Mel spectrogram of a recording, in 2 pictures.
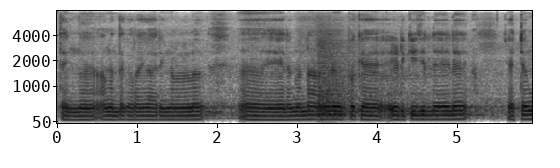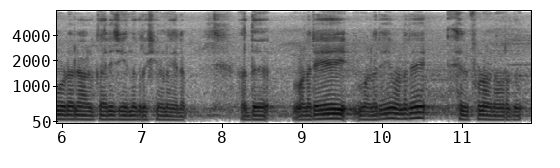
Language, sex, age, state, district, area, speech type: Malayalam, male, 18-30, Kerala, Idukki, rural, spontaneous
